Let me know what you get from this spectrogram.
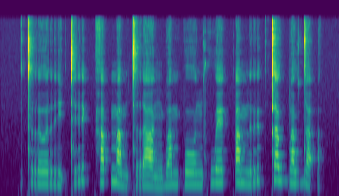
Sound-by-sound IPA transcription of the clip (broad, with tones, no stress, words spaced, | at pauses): trɤː˧ri˨˩ʔtre˥˩k̚ ha˦˥p̚ma˨˩m traː˩˦ŋba˧mpoː˧nkwɛː˦˥k̚ ʔa˧mrɯ˥˩k̚ ta˥˩wba˦˥w da˨˩ʔ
